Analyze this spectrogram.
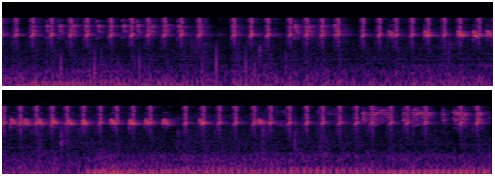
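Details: Long-tailed shrike in energetic singing form, used as a training recording for caged birds: rapid, dense chattering notes repeated about three times a second, high and scratchy, with brief pauses near the two- and six-second marks.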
